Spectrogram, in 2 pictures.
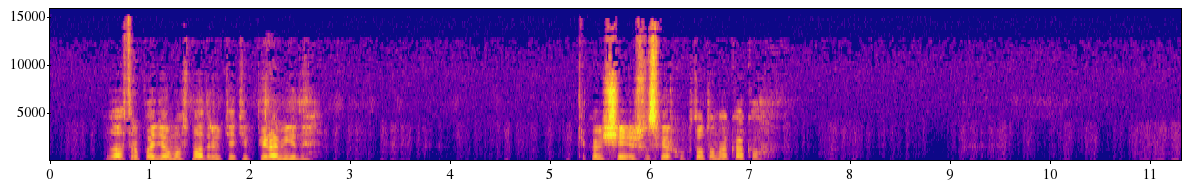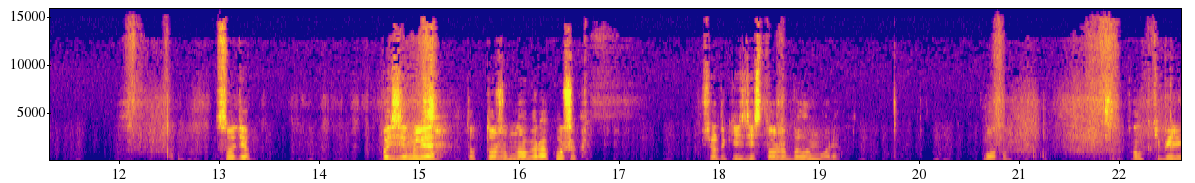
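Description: A young man speaks quietly and close by, in short bursts with pauses.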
